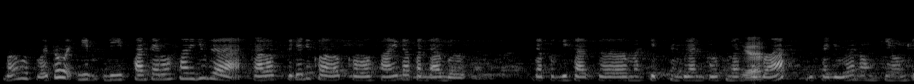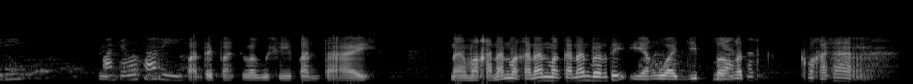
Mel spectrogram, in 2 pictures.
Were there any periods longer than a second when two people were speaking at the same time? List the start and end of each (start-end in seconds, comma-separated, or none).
none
